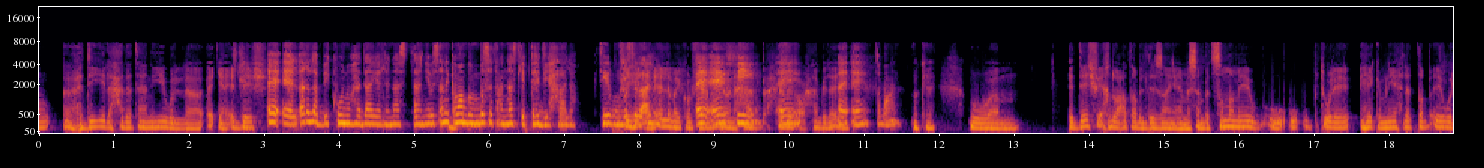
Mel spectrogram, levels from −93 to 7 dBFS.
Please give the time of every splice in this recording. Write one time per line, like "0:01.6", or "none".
none

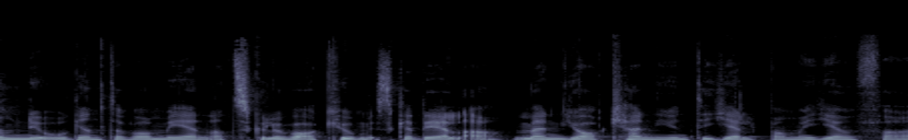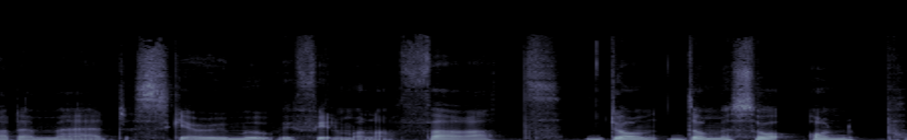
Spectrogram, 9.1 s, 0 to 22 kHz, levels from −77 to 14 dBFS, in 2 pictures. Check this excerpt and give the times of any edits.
0:07.4

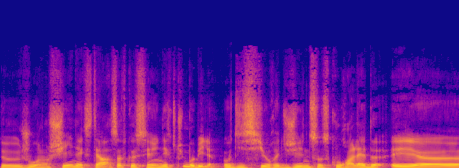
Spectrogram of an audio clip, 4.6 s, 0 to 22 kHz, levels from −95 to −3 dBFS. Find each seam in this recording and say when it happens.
0:02.2

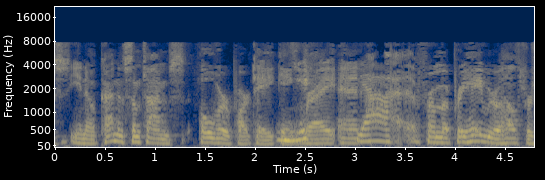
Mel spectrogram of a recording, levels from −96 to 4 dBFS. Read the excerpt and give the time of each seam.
0:02.8

